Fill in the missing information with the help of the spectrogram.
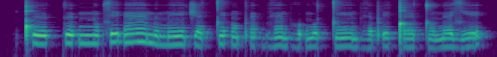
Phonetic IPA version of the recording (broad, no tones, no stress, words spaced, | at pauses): ǃʰøːkːøʔnːõʔ seʔ ɛ̃ːmø mẽːt͡ʃɛtːẽʔõ pʼɛ̃ʔbʱɛ̃ bʱoʔŋotːẽː bʱɛpʼeǃɛtːõ nɛ zʲe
